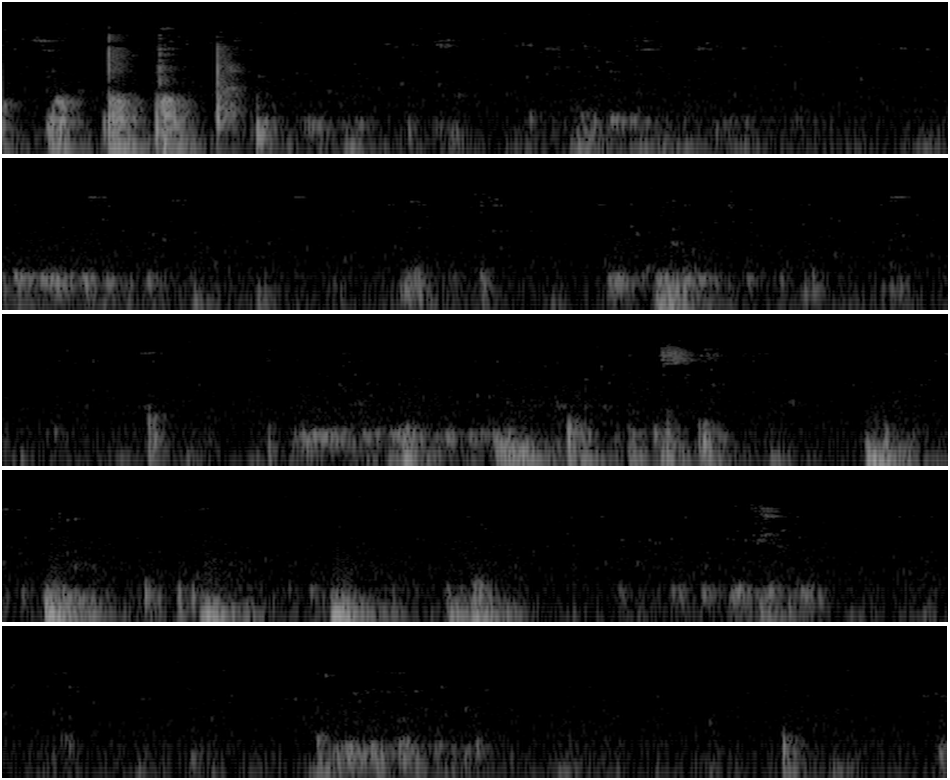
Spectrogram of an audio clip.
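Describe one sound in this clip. A cat purrs softly up close.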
